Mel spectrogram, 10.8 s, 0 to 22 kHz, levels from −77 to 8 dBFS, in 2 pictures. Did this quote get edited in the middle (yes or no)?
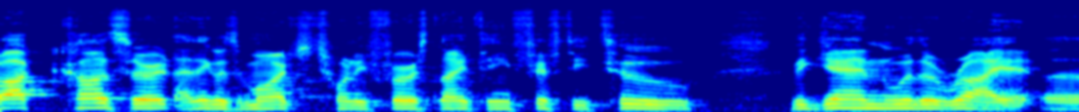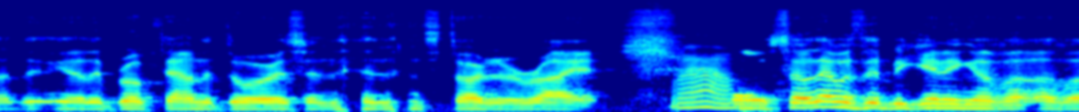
yes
